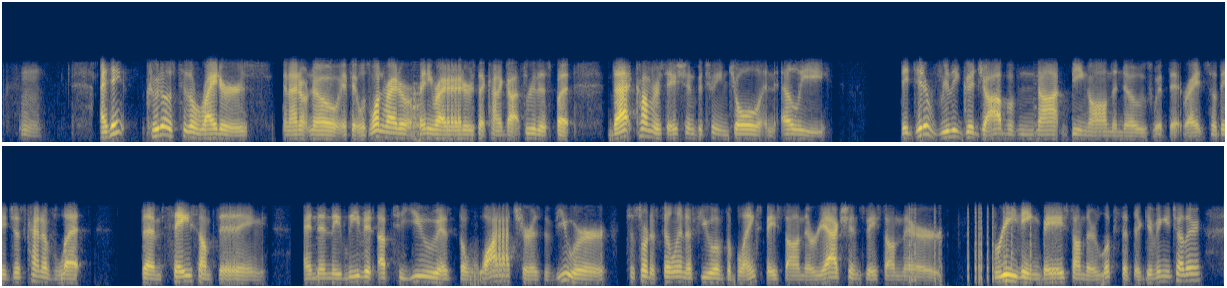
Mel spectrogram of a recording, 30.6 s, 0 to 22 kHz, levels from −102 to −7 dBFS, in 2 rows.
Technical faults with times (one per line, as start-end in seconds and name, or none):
0.00-30.57 iLBC codec
5.08-5.26 lost iLBC frames
12.90-12.96 lost iLBC frames
19.22-19.27 lost iLBC frames
26.64-28.16 train of clicks
27.00-27.05 lost iLBC frames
